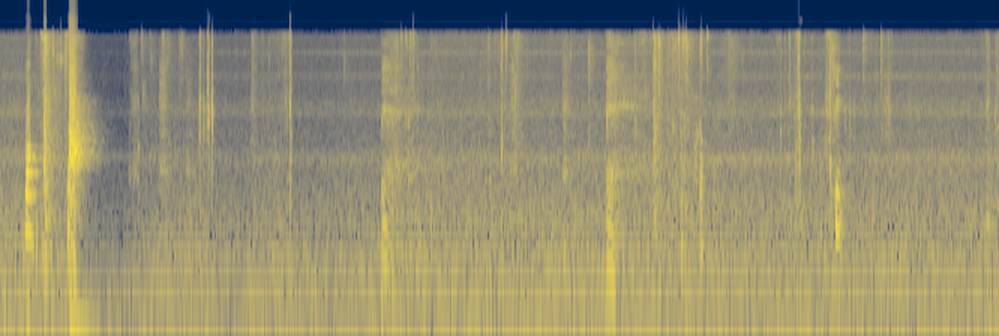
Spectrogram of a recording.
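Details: A Maltese named Mimosa, a pet dog indoors, gives one sharp, loud bark at the start. Quieter taps and clicks follow while a person calls the dog over.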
